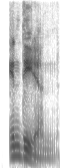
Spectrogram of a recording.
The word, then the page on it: Indian: American English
